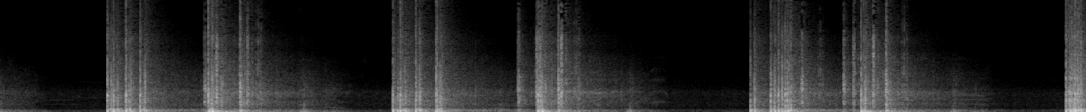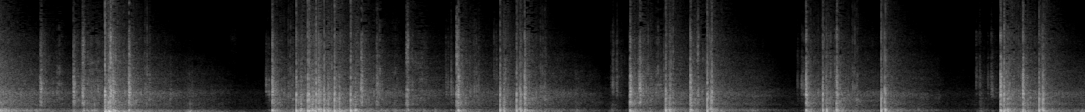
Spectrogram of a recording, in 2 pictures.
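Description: Fireworks burst with loud booms and crackles, echoing outdoors.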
